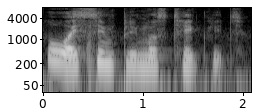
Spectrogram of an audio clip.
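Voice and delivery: put-on can't resist, old man exclaiming; eager old man. A narrator's reading. Old man spots a tiger-striped cat, eager cry. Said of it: "cried the very old man".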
